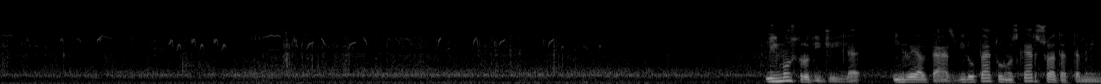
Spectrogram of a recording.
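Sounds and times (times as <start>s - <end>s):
small birds chirping: 0.0s - 6.2s.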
